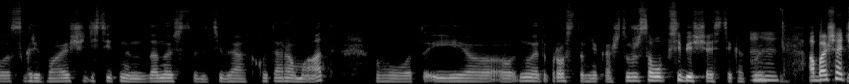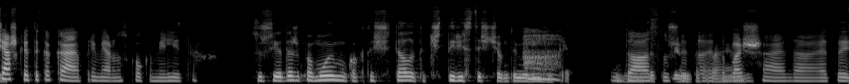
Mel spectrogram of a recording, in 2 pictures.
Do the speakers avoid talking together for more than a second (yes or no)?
no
